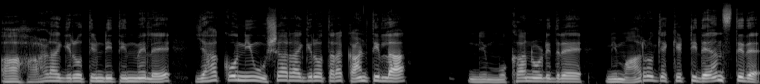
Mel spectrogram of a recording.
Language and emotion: Kannada, fearful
